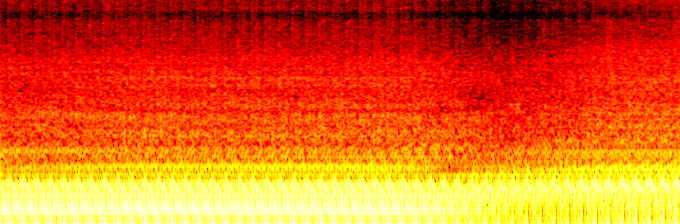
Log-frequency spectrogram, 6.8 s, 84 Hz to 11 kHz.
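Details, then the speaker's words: 1968 Ford Bronco V8, freshly oiled, with thick new oil in the transfer case spinning the front driveshaft; deep, even idle burble with steady pulses, no knocks or misses; first time running within all normal parameters. "this is the first time in the history of ever having this thing that the engine is doing engine things that are wanted and expected and within all normal parameters"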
